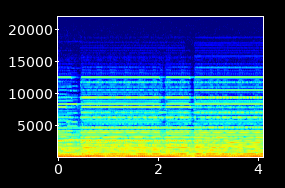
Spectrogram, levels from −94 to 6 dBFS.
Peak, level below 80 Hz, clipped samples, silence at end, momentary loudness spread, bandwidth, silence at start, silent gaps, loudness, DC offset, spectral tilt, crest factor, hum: -6 dBFS; -32 dBFS; under 0.1%; 0 s; 2 LU; 13.5 kHz; 0 s; none; -19 LUFS; under 0.1%; -5 dB/octave; 14 dB; 50 Hz at -35 dBFS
